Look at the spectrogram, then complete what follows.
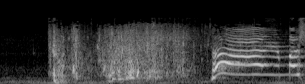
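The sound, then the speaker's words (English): A large fish near a log plunges into water beside a canoe as someone holds a net to catch it, with a loud, churning splash lasting over a second, followed by a short, high, wavering tonal cry. “So when he dives, he'll go into the net.”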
